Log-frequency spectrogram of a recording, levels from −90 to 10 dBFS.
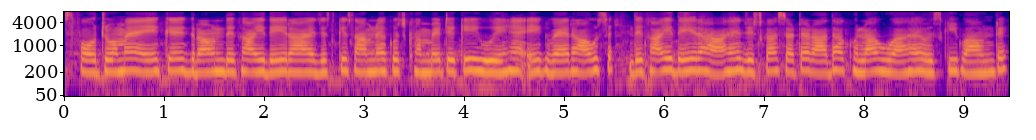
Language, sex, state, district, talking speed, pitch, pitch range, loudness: Hindi, female, Maharashtra, Solapur, 215 wpm, 210 Hz, 205-220 Hz, -18 LUFS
